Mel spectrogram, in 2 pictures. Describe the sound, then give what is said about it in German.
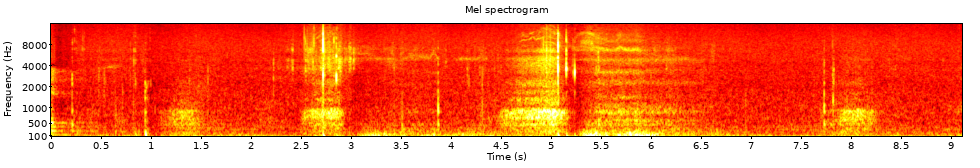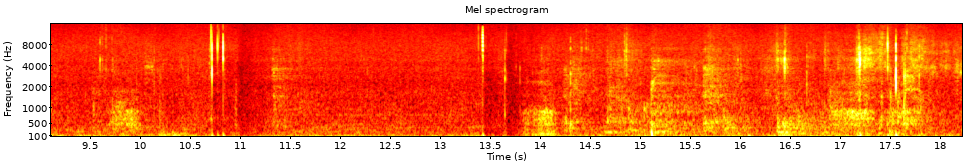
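Irregular rustling and shuffling of paper sheets and slides being leafed through in a search, with scattered soft crinkles and taps over a quiet background and no one talking. “muss mal jetzt kurz mal meine Folien hier durchsuchen, zu viel Papier.”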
